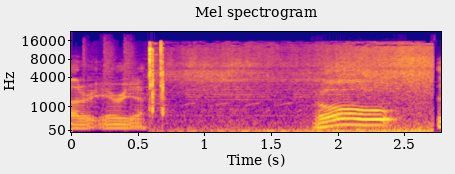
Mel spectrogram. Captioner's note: sea waves rumbling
